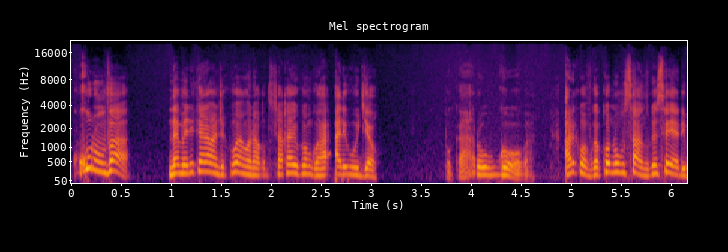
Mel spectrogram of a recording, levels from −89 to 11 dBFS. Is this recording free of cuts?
no; 1 cut; at 4.8 s

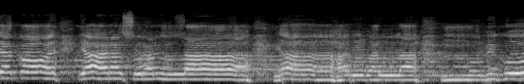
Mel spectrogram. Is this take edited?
no; 0 cuts

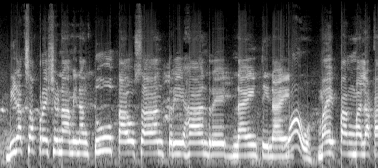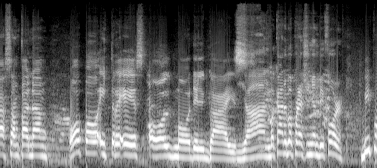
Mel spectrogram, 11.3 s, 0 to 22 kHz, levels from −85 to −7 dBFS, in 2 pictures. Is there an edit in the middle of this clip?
no; 0 cuts

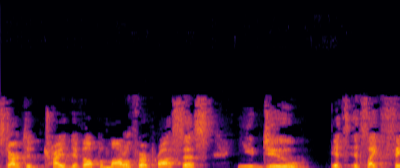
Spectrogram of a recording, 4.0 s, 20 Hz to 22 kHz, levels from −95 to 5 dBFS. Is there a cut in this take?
no; 0 cuts

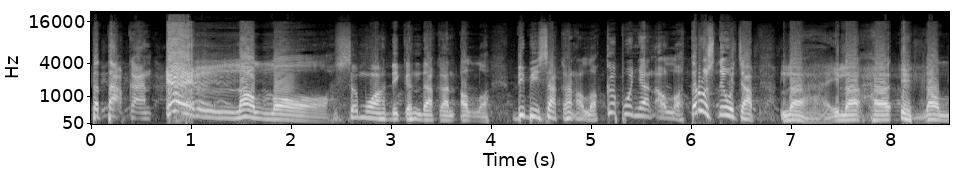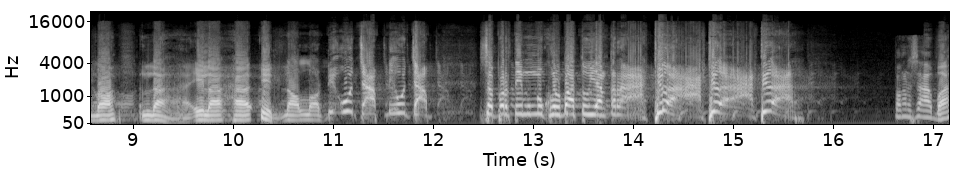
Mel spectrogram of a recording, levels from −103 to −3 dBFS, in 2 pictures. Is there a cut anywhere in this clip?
no; 0 cuts

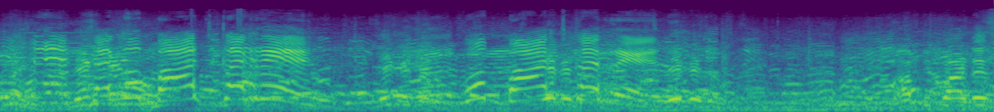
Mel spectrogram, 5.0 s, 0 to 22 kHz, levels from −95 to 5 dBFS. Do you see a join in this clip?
no; 0 cuts

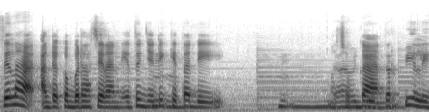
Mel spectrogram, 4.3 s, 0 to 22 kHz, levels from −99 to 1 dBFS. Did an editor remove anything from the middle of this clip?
no; 0 cuts

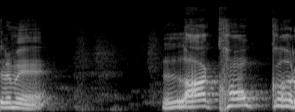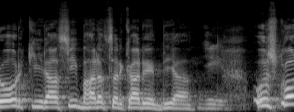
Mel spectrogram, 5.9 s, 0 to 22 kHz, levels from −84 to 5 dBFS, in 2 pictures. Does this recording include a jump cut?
no; 0 cuts

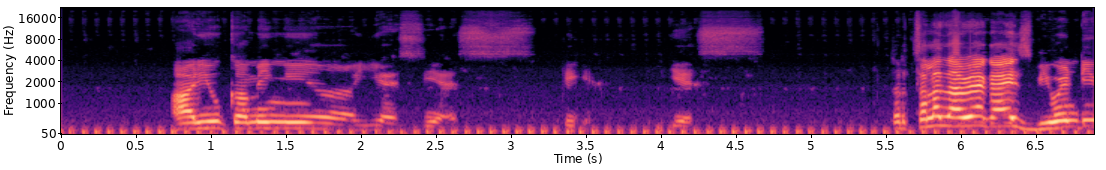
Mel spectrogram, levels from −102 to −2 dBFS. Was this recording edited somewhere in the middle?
yes; 1 cut; at 5.3 s

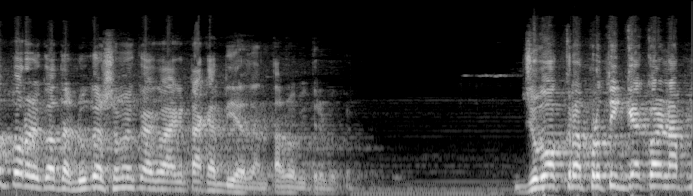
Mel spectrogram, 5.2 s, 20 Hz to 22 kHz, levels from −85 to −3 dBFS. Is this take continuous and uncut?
yes; 0 cuts

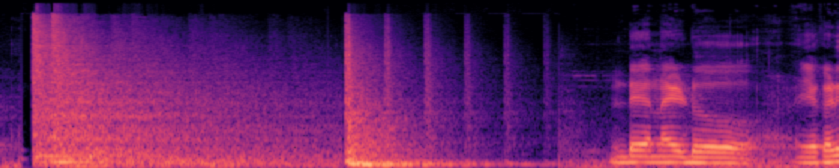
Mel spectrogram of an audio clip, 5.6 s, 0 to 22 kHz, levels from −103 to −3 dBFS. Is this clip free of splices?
no; 1 cut; at 3.5 s

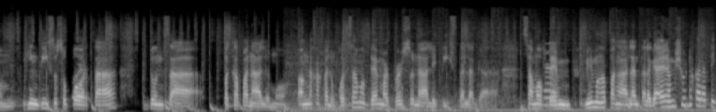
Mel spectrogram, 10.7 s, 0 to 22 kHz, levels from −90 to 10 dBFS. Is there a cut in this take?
yes; 1 cut; at 4.5 s

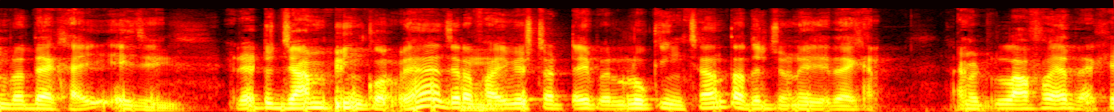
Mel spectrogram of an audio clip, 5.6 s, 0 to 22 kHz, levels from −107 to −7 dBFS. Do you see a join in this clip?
no; 0 cuts

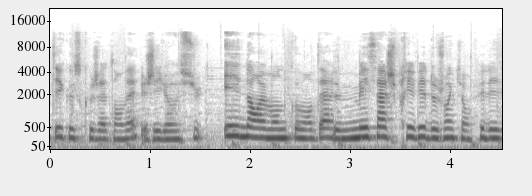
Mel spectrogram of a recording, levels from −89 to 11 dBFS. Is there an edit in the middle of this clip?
yes; 2 cuts; at 0.9 s, 2.8 s

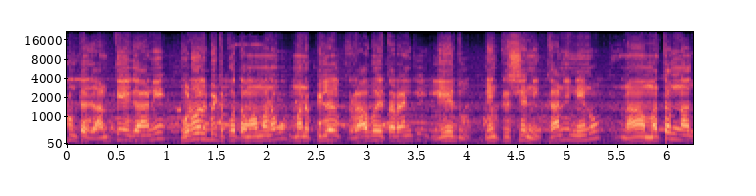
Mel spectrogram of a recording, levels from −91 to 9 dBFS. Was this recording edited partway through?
yes; 3 cuts; at 1.0 s, 4.1 s, 5.4 s

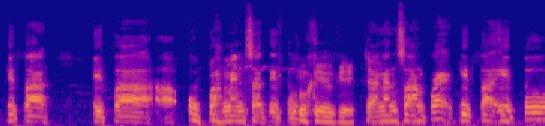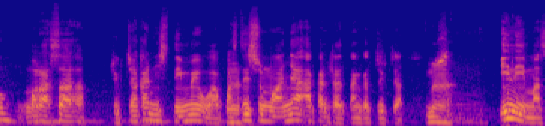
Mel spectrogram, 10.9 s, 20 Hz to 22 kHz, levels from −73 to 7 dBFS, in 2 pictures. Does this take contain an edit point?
no; 0 cuts

